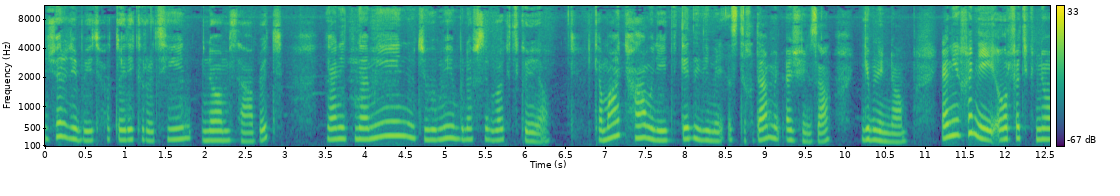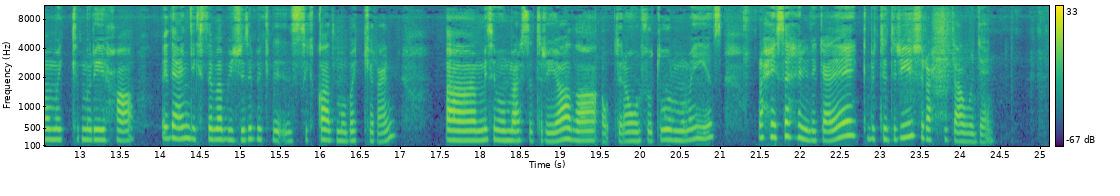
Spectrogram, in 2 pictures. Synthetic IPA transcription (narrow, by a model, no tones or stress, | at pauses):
ʒarˤːɪbijt̪ħʊt̪ˤːʔaliːkɾut̪ʰiːnːoːmθaːbɪt̪ | jaʕnit̪naːmiːnwɪt̪ɡumiːnbɪnafsɪbwaɡt̪kɪljo̰ːm | kamaːnħaːwɪlit̪ɡadːlimɪnlɪst̪ɪxd̪aːmːɪnʔad͡ʒhɪzaɡablɪnːoːmjaʕnixalːiɣʊɾfat̪ɪ̥knoːmakmʊɾiːħa | wʔɪðaʕɪnd̪aksababjɪd͡ʒðɪbaklɪɪst̪ɪɡqɑːðˤmʊbakːɪɾan | mɪθɪlmʊmɑːɾˤɑsarɪjɑːðˤɑʔawt̪anawːʊlfʊt̪ˤuːɾˤmʊmajːaz̥ | ɾˤɑːħjsaɦːɪlːakʕaleːkbɪt̪ːad̪ɾiːʒɾˤɑːħt̪ɪt̪ʕawːad̪ḛːn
